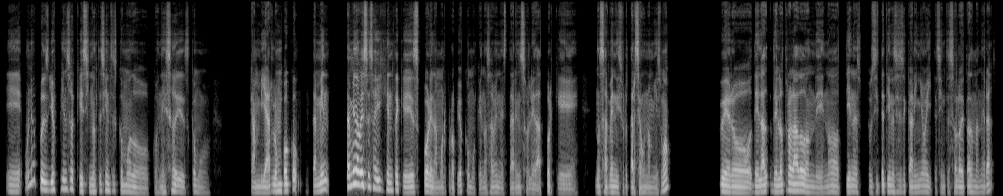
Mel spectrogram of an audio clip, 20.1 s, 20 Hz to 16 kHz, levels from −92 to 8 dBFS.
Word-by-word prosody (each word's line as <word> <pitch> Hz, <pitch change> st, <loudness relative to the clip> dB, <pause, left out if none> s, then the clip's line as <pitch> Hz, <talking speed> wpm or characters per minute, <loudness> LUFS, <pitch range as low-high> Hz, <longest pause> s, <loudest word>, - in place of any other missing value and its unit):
Eh, 115 Hz, -1 st, -4 dB
una, 270 Hz, +8 st, -5 dB
pues, 145 Hz, -, +3 dB
yo 145 Hz, +1 st, +5 dB
pienso 160 Hz, +1 st, -2 dB
que 125 Hz, -, 0 dB
si 120 Hz, -1 st, -1 dB
no 115 Hz, 0 st, 0 dB
te 115 Hz, +3 st, -8 dB
sientes 130 Hz, -1 st, -3 dB
cómodo 100 Hz, -7 st, -3 dB
con 95 Hz, +1 st, -14 dB
eso, 110 Hz, +5 st, -1 dB
es 110 Hz, -4 st, -3 dB
como 95 Hz, -4 st, -11 dB, 0.8 s
cambiarlo 100 Hz, +4 st, +1 dB
un 125 Hz, +1 st, +2 dB
poco. 125 Hz, 0 st, +4 dB, 0.3 s
También, 130 Hz, +8 st, +2 dB, 0.3 s
también 220 Hz, +6 st, +8 dB
a -, -, +11 dB
veces 220 Hz, -4 st, +7 dB
hay 170 Hz, -3 st, +3 dB
gente 135 Hz, -2 st, 0 dB
que 100 Hz, 0 st, +1 dB
es 105 Hz, 0 st, +2 dB
por 120 Hz, -2 st, +2 dB
el 105 Hz, -, +2 dB
amor 95 Hz, +1 st, -8 dB
propio, 110 Hz, +1 st, -6 dB
como 95 Hz, -3 st, -11 dB
que 90 Hz, -, -13 dB
no 95 Hz, 0 st, -10 dB
saben 100 Hz, -1 st, -6 dB
estar 90 Hz, +1 st, -7 dB
en 100 Hz, +1 st, -6 dB
soledad 85 Hz, -6 st, -4 dB
porque 80 Hz, -2 st, -5 dB, 0.3 s
no 105 Hz, -, -6 dB
saben 105 Hz, 0 st, +2 dB
disfrutarse 95 Hz, -, -1 dB
a -, -, -2 dB
uno 95 Hz, 0 st, -6 dB
mismo. 95 Hz, -2 st, -2 dB, 1.0 s
Pero 105 Hz, -5 st, +4 dB
de 105 Hz, -1 st, 0 dB
lad 110 Hz, +2 st, +4 dB
del 115 Hz, -2 st, 0 dB
otro 130 Hz, +4 st, +2 dB
lado, 125 Hz, 0 st, +6 dB
donde 100 Hz, -4 st, -2 dB
no 110 Hz, +1 st, -3 dB
tienes 110 Hz, -3 st, -3 dB
pues, 105 Hz, -2 st, -9 dB
sí 115 Hz, -, -9 dB
te 120 Hz, -, -1 dB
tienes 115 Hz, -3 st, -3 dB
ese 110 Hz, +1 st, -9 dB
cariño 105 Hz, +2 st, -3 dB
y 100 Hz, -3 st, -5 dB
te -, -, -21 dB
sientes 100 Hz, -1 st, -9 dB
solo, 105 Hz, -1 st, -3 dB
de 100 Hz, -, -1 dB
todas 105 Hz, +1 st, -2 dB
maneras. 105 Hz, +4 st, -5 dB
110 Hz, 195 wpm, -23 LUFS, 100-125 Hz, 1.0 s, a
